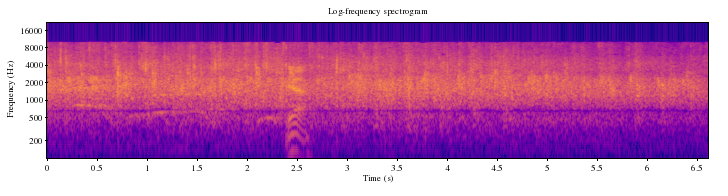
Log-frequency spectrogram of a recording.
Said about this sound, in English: So let's clap for all the moms.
